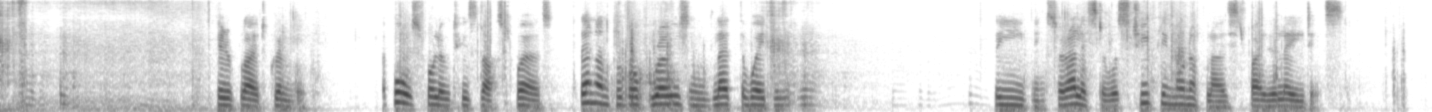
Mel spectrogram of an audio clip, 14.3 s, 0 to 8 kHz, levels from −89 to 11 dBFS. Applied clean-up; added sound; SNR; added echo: neural mask model RNNoise.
